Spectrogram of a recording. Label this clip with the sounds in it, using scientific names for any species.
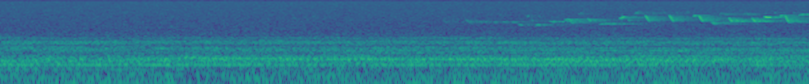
Troglodytes hiemalis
